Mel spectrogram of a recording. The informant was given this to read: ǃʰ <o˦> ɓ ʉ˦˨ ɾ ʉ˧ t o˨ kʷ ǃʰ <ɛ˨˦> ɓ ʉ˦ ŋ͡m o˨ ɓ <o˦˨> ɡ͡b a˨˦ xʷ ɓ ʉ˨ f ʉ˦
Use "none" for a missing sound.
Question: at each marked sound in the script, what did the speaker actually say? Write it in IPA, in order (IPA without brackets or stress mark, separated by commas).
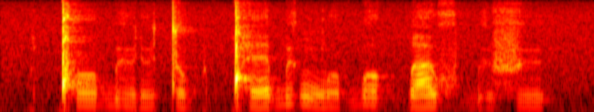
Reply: o˦, ɛ˨˦, o˦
